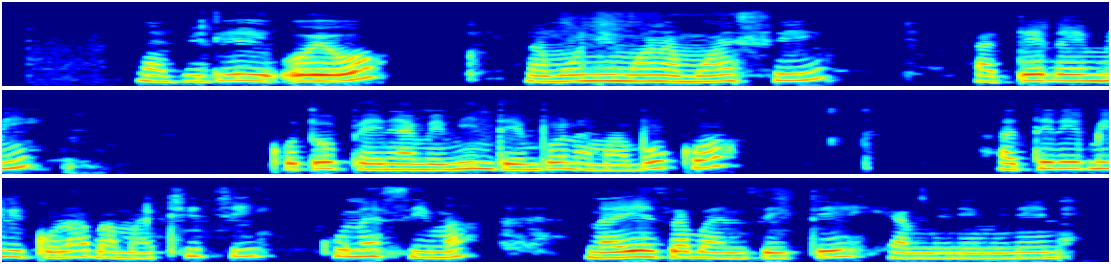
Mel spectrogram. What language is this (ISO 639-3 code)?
lin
